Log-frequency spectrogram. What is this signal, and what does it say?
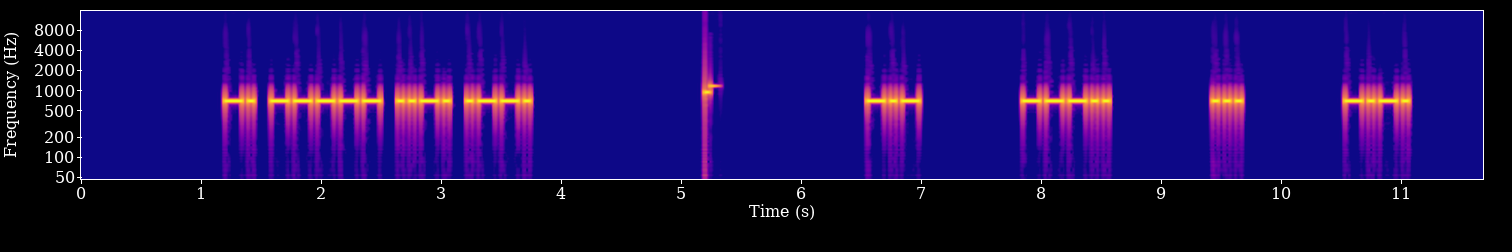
Morse code, heard as a keyed tone, about 25 wpm, spaced as for 13 wpm, 700 Hz. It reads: N0FP K8SC
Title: USA Call Signs - 4 Characters - 6x Character Spacing - 25wpm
